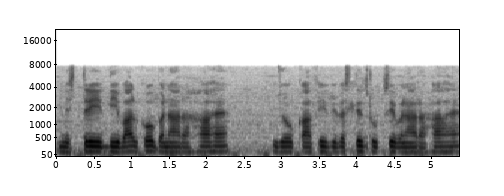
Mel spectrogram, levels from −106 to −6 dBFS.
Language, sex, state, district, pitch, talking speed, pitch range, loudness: Hindi, male, Haryana, Charkhi Dadri, 120 Hz, 155 wpm, 115-125 Hz, -17 LUFS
